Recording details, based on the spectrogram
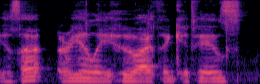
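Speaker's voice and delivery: very soft, low, hushed half-whisper. Player's character looks over at Gildea and asks her; half-whispering. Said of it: "just kind of whisper to her and say".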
